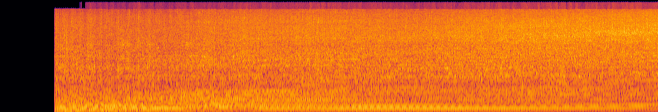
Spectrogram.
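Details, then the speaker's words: Quad-turbo (twin two-stage BorgWarner) junkyard LS on an engine dyno, pump gas, under boost: loud pull rising in pitch with an uneven stumbling beat, a steady miss from a broken spark plug and bad coil leaving two dead cylinders; fixed and fuel trimmed afterward. "this is a bad misfire pass and coming up is a clean ones right after this"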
